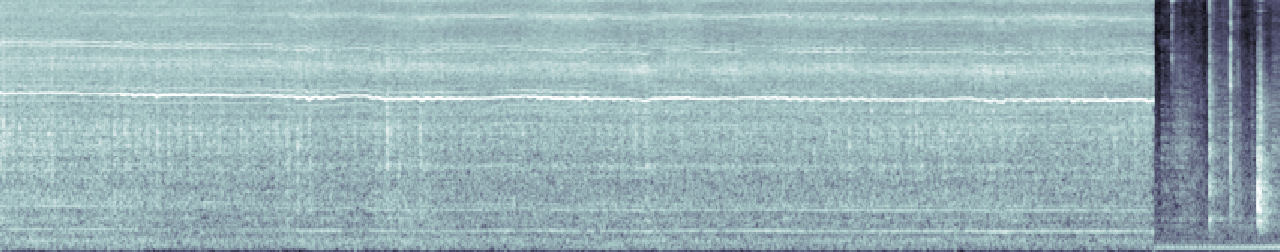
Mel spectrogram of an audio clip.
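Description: Cordless drill running steadily at high speed, boring a bolt hole through a metal garage-door track, with a high whine that sinks slightly in pitch. It stops suddenly about fifteen seconds in, followed by a few light clicks.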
